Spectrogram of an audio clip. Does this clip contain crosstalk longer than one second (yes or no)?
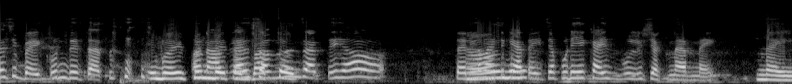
yes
